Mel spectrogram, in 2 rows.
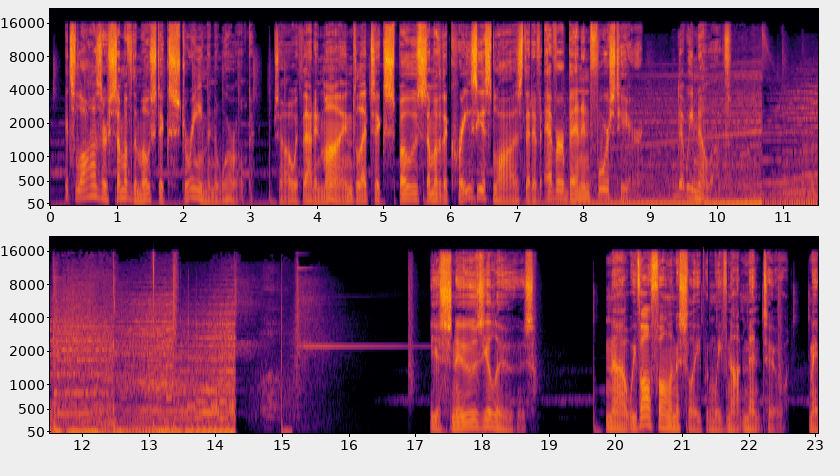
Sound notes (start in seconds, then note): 10.9 adventurous music; 14.0 music stops; 15.7 screen dings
